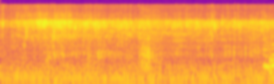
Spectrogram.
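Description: Dark fermented liquid fertilizer poured from a bucket onto dry homemade biochar in a second bucket: a steady trickling pour.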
